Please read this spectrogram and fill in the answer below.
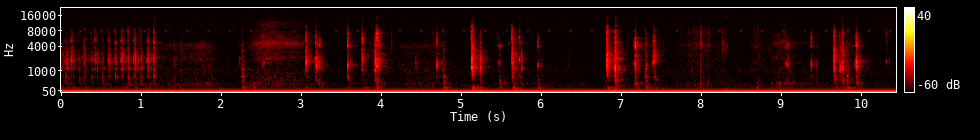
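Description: Typing on a computer keyboard: a quick run of keystrokes in the first second, then slower, irregular single key presses.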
